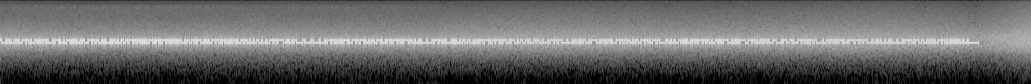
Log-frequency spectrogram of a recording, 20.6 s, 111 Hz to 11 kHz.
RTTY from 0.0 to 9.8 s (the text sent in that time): … USKHAYB CKPI RAD DCIZY DSUPWQ TFVVVK JH HWHD EPXK XYWCS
